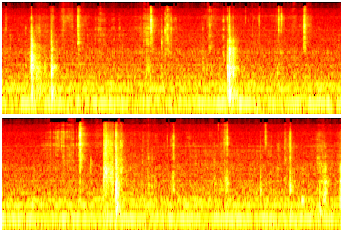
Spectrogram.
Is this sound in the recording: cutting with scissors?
yes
